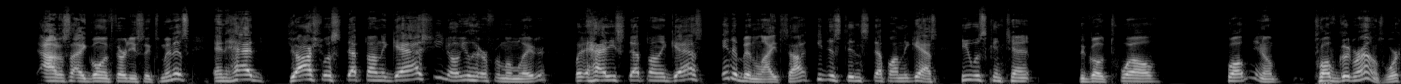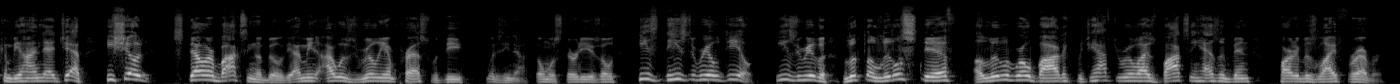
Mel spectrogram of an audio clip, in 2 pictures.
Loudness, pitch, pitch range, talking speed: -26 LUFS, 160 Hz, 140-200 Hz, 225 wpm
